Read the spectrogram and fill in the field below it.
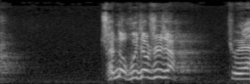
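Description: A middle-aged man shouts angrily.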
